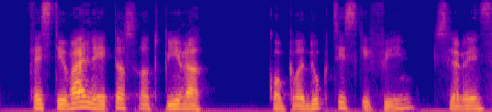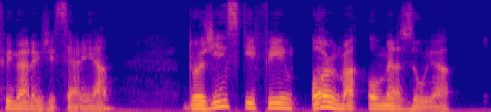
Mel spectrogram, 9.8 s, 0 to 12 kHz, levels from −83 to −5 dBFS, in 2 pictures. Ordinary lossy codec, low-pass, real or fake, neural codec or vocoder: none; none; fake; codec, 24 kHz, 0.9 kbps, WavTokenizer, medium music audio release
